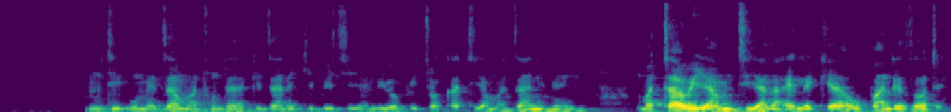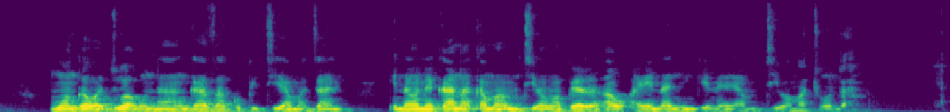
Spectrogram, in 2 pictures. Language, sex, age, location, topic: Swahili, male, 25-35, Nairobi, health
